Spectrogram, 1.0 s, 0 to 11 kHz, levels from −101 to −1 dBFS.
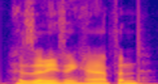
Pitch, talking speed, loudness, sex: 120 Hz, 240 wpm, -17 LUFS, male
